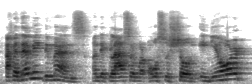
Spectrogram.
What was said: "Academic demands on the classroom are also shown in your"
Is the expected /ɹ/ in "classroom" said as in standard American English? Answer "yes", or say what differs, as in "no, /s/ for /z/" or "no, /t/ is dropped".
no, /ɹ/ is dropped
